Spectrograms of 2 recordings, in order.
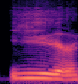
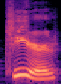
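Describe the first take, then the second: First: It begins with a soft 'y' sound. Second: It begins with a hard 'j' sound. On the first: The speaker calls it right. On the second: The speaker calls it wrong.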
